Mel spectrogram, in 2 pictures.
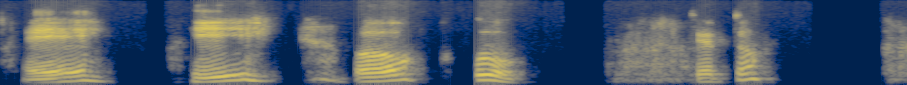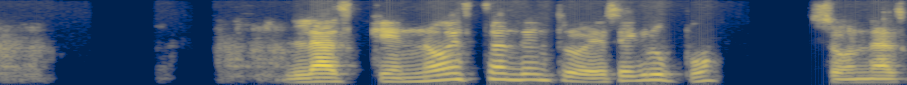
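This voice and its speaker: A man's voice: fairly high pitch, no room sound, highs cut off. A man teaching an online English class to children in Spanish, patiently repeating his questions. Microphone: video call.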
